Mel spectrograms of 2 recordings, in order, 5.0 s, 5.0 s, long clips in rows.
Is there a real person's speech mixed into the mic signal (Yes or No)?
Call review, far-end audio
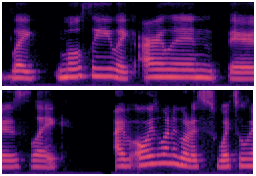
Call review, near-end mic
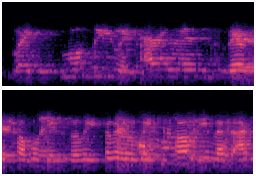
Yes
